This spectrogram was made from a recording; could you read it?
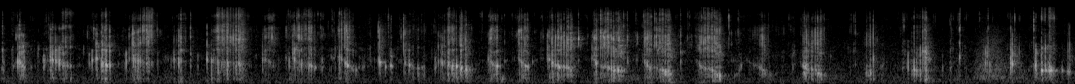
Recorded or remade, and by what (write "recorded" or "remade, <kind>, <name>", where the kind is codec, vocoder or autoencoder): recorded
